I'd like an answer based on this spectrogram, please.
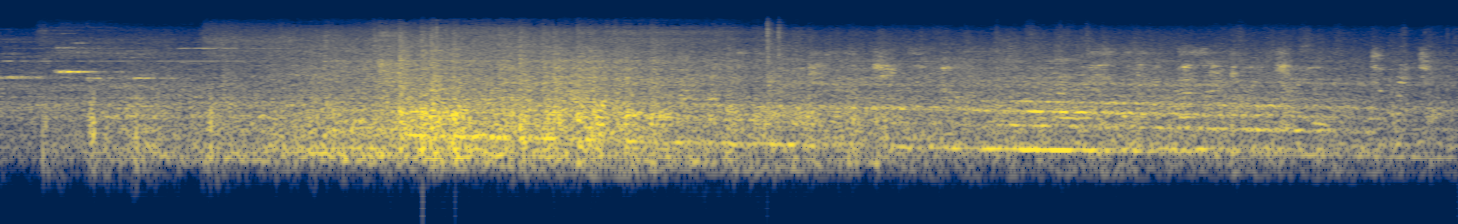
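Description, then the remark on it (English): A train rolls steadily along the tracks, a continuous loud rumble with metallic wheel squeals rising and fading and occasional clacks over the rail joints. “Please mind the gap between the train and the platform.”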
